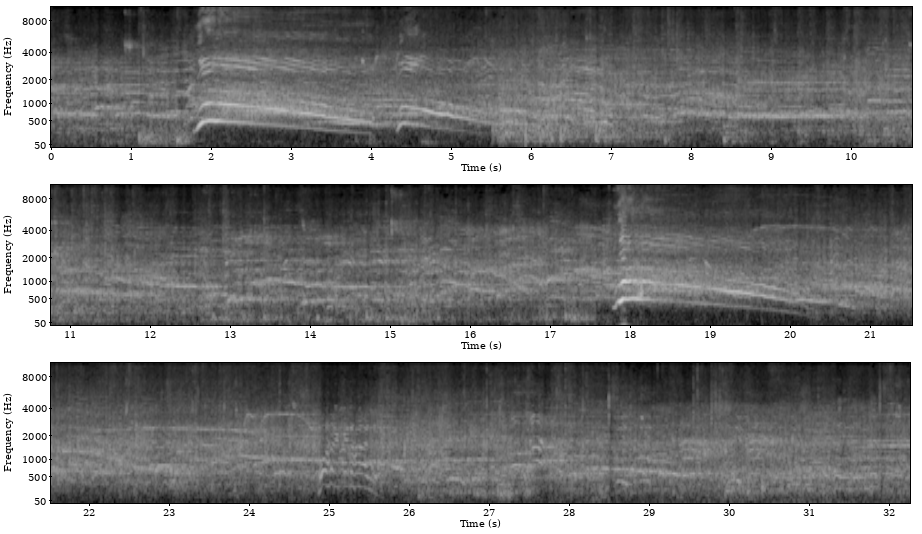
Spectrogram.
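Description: Futsal being played in a large, echoing sports hall: the ball being kicked and bouncing on the wooden court, with shouts from players and bench. Two sharp bangs, about two seconds in and again about eighteen seconds in, are each followed by a loud cry that falls in pitch over a couple of seconds.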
